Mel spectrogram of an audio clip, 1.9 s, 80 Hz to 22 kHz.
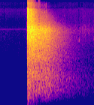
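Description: A single sharp gunshot from a .380 Auto pocket pistol firing Remington UMC full metal jacket ammunition, loud and close, with a sudden crack followed by a decaying outdoor echo.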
